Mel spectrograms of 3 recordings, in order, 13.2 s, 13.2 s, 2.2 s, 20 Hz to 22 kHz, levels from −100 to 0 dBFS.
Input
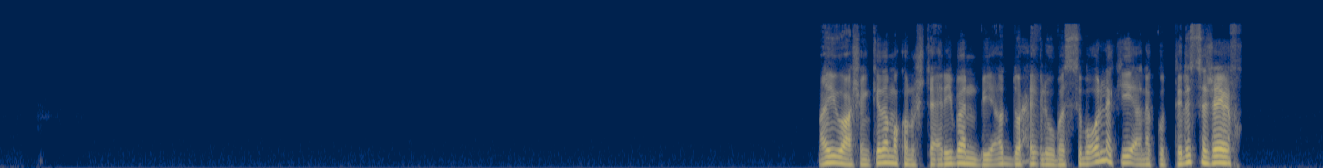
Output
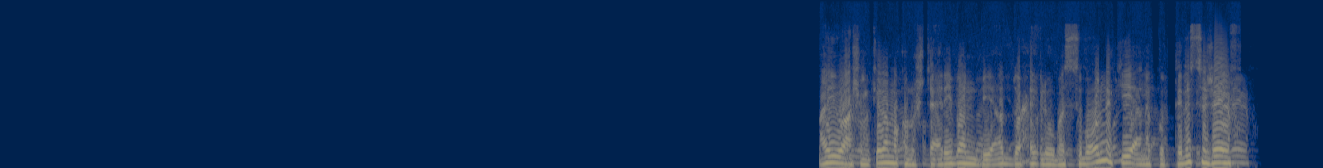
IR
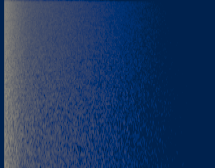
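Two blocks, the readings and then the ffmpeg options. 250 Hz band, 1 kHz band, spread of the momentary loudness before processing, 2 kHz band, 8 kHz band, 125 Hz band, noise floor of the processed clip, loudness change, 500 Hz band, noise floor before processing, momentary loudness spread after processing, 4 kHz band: -10.5 dB, -10.5 dB, 8 LU, -12.0 dB, no reading, -9.5 dB, under -85 dBFS, -11.0 dB, -11.5 dB, -82 dBFS, 5 LU, -9.5 dB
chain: -filter_complex "[0:a]acrusher=bits=9:mix=0:aa=0.000001,asplit=2[s0][s1];[s1]adelay=180.8,volume=0.1,highshelf=f=4000:g=-4.07[s2];[s0][s2]amix=inputs=2:normalize=0,asplit=2[s3][s4];[1:a]atrim=start_sample=2205,afade=t=out:st=0.18:d=0.01,atrim=end_sample=8379[s5];[s4][s5]afir=irnorm=-1:irlink=0,volume=0.0316[s6];[s3][s6]amix=inputs=2:normalize=0,aeval=exprs='(tanh(22.4*val(0)+0.2)-tanh(0.2))/22.4':c=same,volume=0.531"

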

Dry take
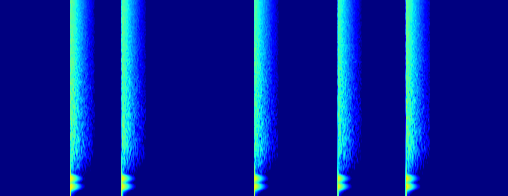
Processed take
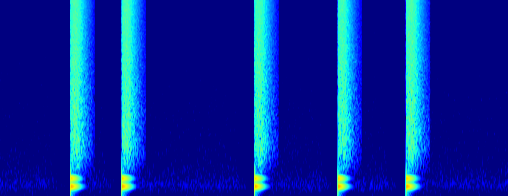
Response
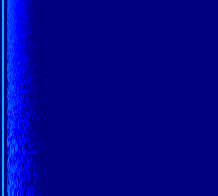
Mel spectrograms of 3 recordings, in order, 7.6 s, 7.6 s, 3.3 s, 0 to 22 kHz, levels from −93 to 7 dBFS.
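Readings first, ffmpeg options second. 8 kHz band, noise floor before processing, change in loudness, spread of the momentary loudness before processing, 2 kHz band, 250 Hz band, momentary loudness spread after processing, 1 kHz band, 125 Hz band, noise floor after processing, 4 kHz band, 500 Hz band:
+1.5 dB, -85 dBFS, +2.0 dB, 14 LU, +1.5 dB, +7.0 dB, 15 LU, +2.5 dB, +4.5 dB, under -85 dBFS, +1.5 dB, +3.5 dB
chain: -af "equalizer=f=240:w=0.81:g=11.5,areverse,acompressor=threshold=0.02:ratio=5,areverse,volume=2.66"

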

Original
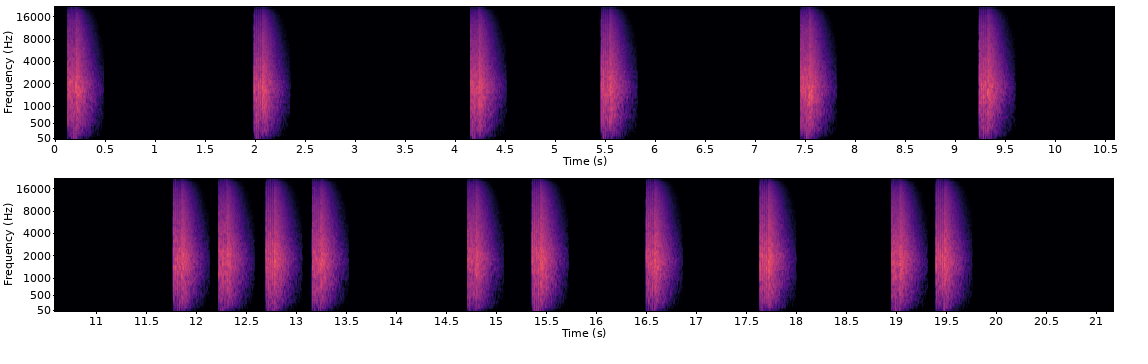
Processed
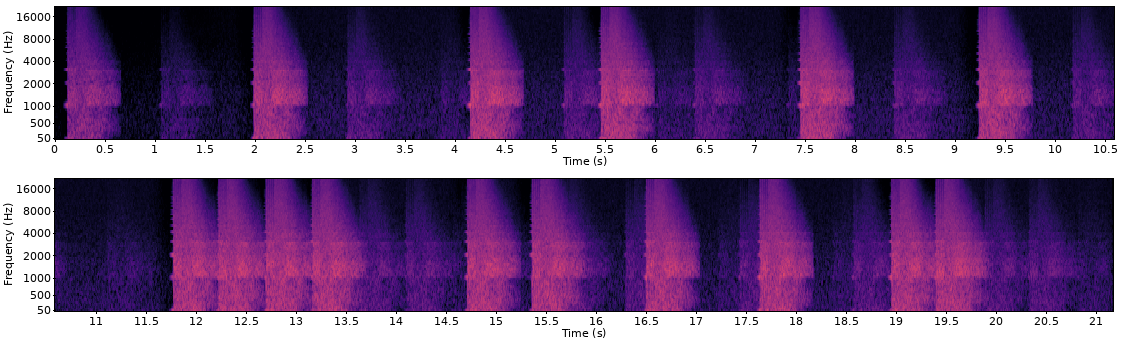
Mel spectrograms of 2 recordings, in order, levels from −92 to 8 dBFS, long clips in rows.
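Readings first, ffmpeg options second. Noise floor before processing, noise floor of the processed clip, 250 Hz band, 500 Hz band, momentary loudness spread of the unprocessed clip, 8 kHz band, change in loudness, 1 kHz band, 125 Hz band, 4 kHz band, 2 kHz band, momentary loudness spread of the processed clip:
-84 dBFS, -66 dBFS, +11.0 dB, +4.5 dB, 12 LU, -2.5 dB, -5.0 dB, -0.5 dB, no reading, -4.0 dB, -5.5 dB, 21 LU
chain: -filter_complex "[0:a]afftfilt=real='real(if(between(b,1,1008),(2*floor((b-1)/48)+1)*48-b,b),0)':imag='imag(if(between(b,1,1008),(2*floor((b-1)/48)+1)*48-b,b),0)*if(between(b,1,1008),-1,1)':win_size=2048:overlap=0.75,areverse,acompressor=threshold=0.0224:ratio=16,areverse,aeval=exprs='0.0708*sin(PI/2*6.31*val(0)/0.0708)':c=same,asplit=2[s0][s1];[s1]adelay=170,highpass=300,lowpass=3400,asoftclip=type=hard:threshold=0.0266,volume=0.316[s2];[s0][s2]amix=inputs=2:normalize=0,volume=50.1,asoftclip=hard,volume=0.02,asplit=2[s3][s4];[s4]aecho=0:1:936|1872:0.0891|0.0276[s5];[s3][s5]amix=inputs=2:normalize=0,dynaudnorm=f=420:g=9:m=2.82,highshelf=f=2400:g=-10"

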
